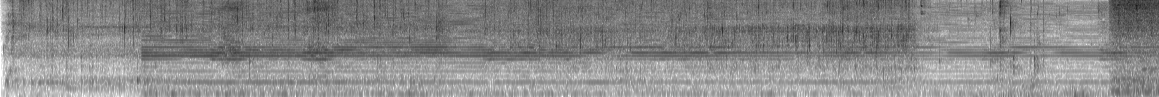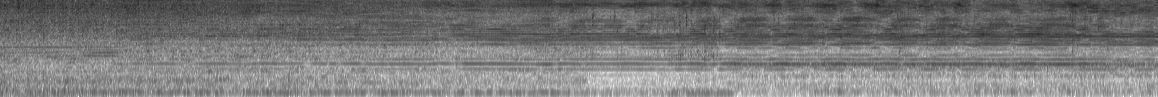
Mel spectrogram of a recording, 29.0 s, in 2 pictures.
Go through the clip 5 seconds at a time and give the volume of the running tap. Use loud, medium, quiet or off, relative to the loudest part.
medium, medium, loud, loud, medium, medium.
